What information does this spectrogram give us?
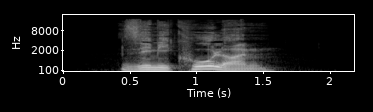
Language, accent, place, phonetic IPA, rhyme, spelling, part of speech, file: German, Germany, Berlin, [zemiˈkoːlɔn], -oːlɔn, Semikolon, noun, De-Semikolon.ogg
- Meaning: semicolon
